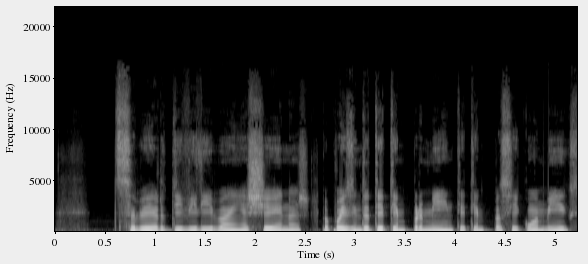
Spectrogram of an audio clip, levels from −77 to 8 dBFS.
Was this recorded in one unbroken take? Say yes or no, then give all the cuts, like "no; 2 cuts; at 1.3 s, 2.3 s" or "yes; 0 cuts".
no; 1 cut; at 2.6 s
